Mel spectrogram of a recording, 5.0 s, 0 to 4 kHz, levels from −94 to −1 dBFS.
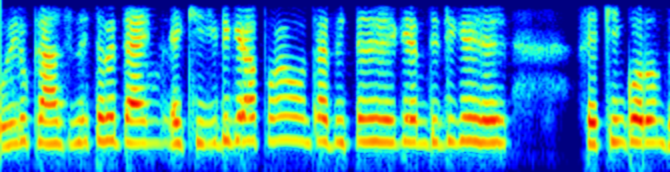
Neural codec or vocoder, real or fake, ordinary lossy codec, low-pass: codec, 16 kHz, 0.8 kbps, ZipCodec; fake; none; 3.6 kHz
